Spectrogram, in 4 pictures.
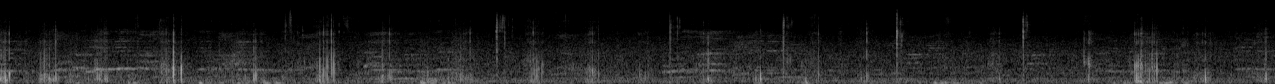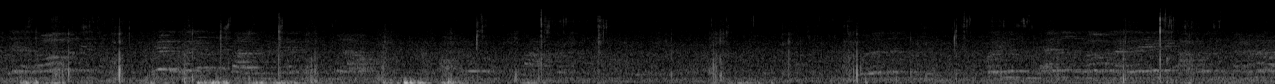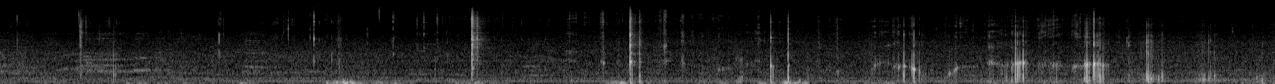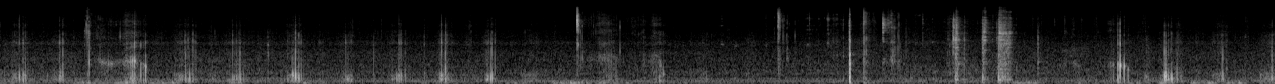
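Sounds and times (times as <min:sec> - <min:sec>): steady low hum: 0:00.0 - 0:51.0
crunching clay cup bites: 0:27.7 - 0:43.3, 0:44.0 - 0:51.0.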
